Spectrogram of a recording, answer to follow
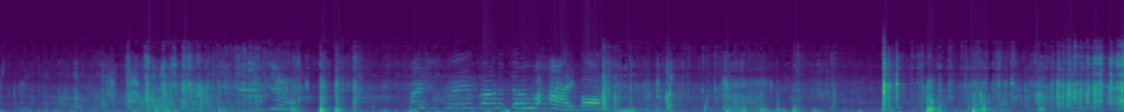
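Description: Children's high voices calling out, with sharp clacks of a stunt scooter's deck and wheels hitting asphalt. The loudest clack comes about eleven seconds in, another about four seconds in.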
